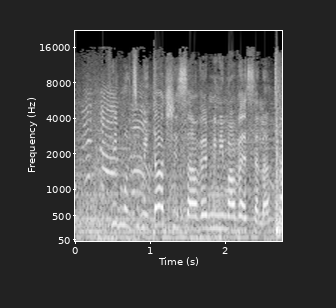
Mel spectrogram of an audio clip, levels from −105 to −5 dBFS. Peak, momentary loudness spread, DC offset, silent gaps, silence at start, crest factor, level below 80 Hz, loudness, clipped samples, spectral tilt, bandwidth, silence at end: 0 dBFS; 4 LU; under 0.1%; none; 0 s; 12 dB; -30 dBFS; -11 LUFS; 0.2%; -3.5 dB/octave; 16.5 kHz; 0 s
